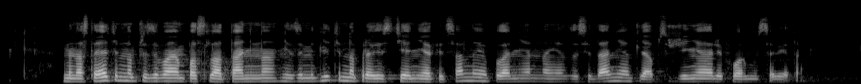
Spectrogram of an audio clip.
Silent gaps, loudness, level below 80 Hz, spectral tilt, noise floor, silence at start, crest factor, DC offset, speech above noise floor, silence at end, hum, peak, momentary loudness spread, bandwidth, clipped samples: none; -27 LUFS; -78 dBFS; -4.5 dB/octave; -59 dBFS; 0.65 s; 20 dB; under 0.1%; 33 dB; 0.6 s; none; -6 dBFS; 12 LU; 10.5 kHz; under 0.1%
